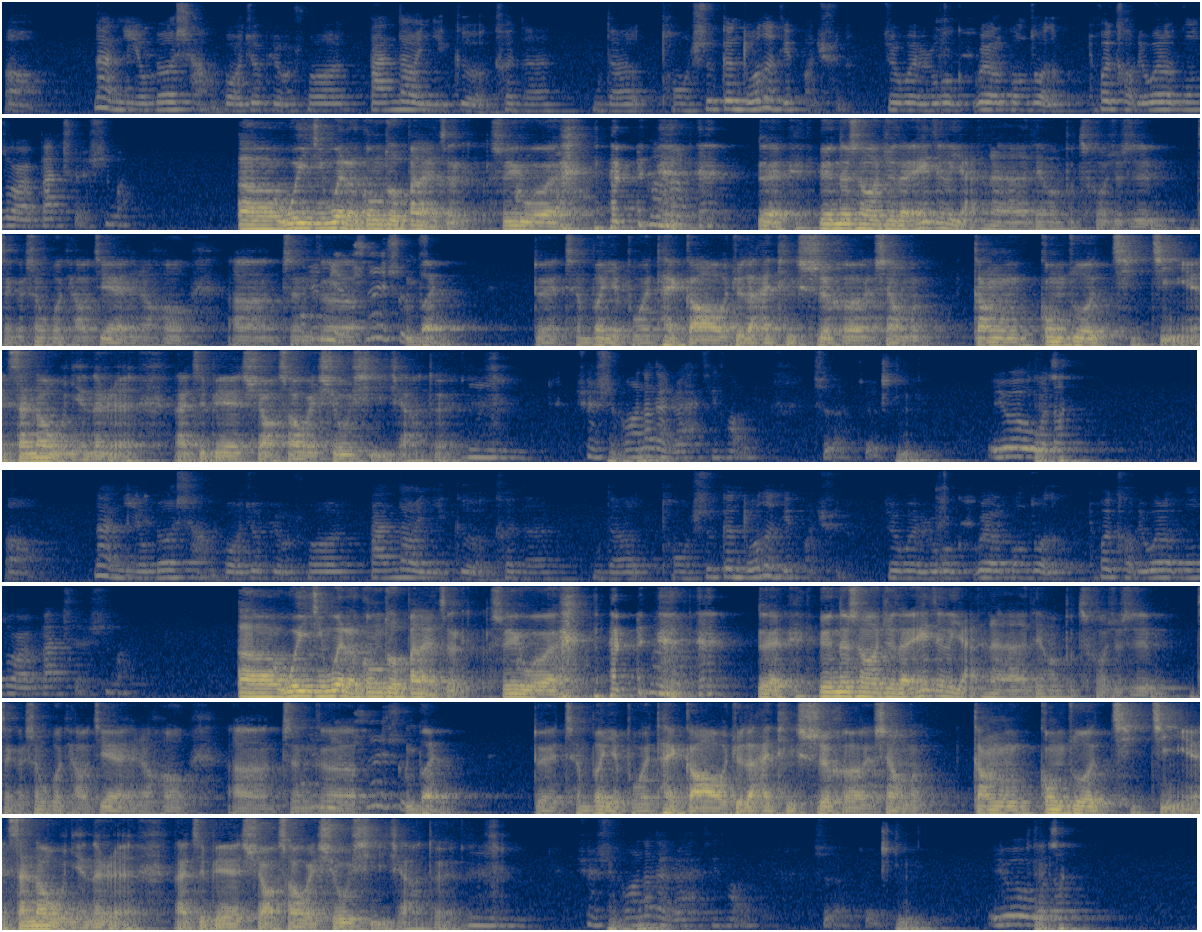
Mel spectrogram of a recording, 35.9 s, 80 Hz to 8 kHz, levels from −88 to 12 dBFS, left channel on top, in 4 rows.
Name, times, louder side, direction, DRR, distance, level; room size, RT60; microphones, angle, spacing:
voice 1, 0.7-4.2 4.4-6.4 6.6-9.9 12.8-13.4 13.8-14.2 20.2-21.2 30.4-31.0 31.3-32.7 33.0-33.6 34.3-34.9, left 3 dB, 35° left, 0.5 m, -38 dB
voice 2, 10.7-14.3 14.7-20.6 21.0-21.3 22.0-30.4 31.5-31.8 33.7-33.9 34.7-34.9, right 2 dB, 25° right, 0.4 m, -22 dB
6.6 x 3.8 x 6.4 m
head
